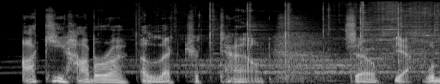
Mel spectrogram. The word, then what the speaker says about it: Akihabara: rise and fall and maybe rise again of pronounce it for me again. Akihabra. Akihabara electric town.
